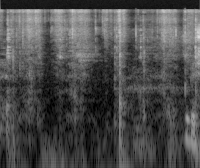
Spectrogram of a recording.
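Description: Hands kneading a soft yeast dough in a glass bowl: low, uneven squishing and pressing noises with a couple of faint knocks.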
